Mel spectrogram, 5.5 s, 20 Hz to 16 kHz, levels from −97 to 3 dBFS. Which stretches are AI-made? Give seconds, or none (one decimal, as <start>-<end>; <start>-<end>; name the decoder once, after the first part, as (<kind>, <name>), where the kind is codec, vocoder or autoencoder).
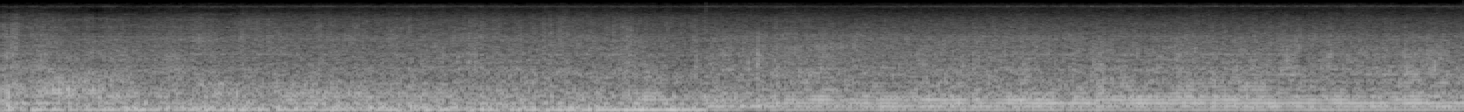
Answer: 0.0-0.9 (codec, SNAC); 2.8-3.4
